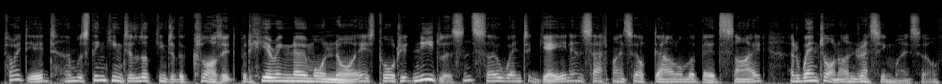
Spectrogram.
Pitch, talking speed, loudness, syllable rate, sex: 135 Hz, 230 wpm, -18 LUFS, 5.2 syllables/s, male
